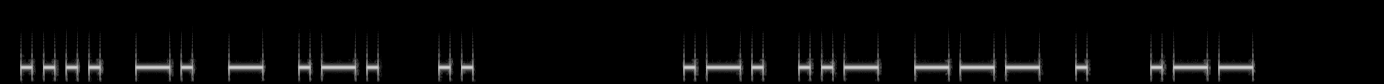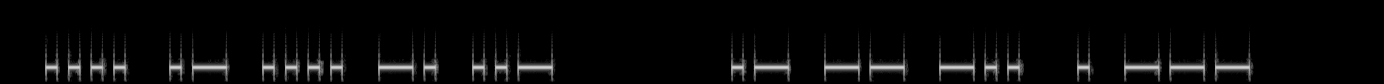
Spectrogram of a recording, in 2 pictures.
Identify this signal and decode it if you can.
Morse code, heard as a keyed tone, about 10 wpm, 800 Hz. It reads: HNTRI RUOEW HAHNU AMDEO
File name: 10wpm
